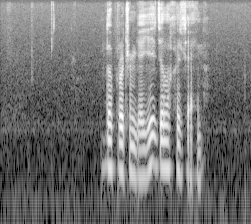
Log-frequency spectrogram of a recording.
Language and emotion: Russian, neutral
